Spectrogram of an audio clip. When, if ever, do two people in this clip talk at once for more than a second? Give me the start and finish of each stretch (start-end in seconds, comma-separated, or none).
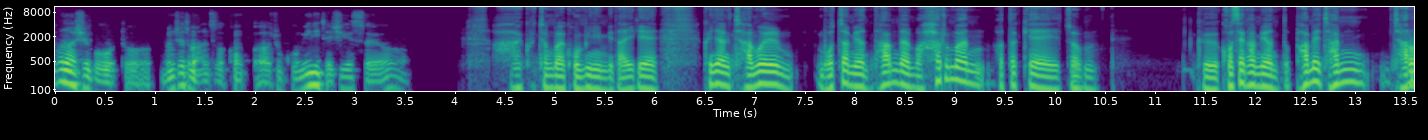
none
